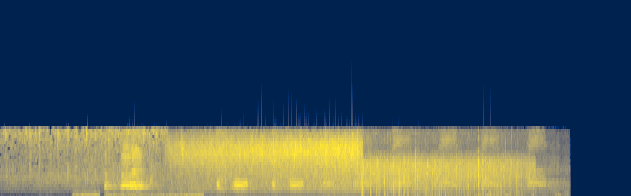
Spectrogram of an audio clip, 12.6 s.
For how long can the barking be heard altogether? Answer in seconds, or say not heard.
not heard.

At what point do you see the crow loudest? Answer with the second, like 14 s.
3 s.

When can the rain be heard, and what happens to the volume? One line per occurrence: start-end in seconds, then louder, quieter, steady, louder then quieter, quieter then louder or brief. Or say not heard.
0.0-10.8 louder.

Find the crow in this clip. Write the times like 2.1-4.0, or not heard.
1.4-11.4.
